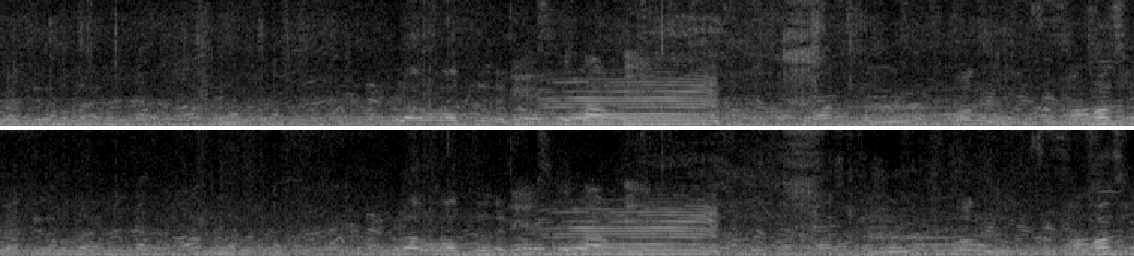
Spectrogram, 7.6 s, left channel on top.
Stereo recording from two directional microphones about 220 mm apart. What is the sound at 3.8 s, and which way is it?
Livestock, 45° left (ahead or behind).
